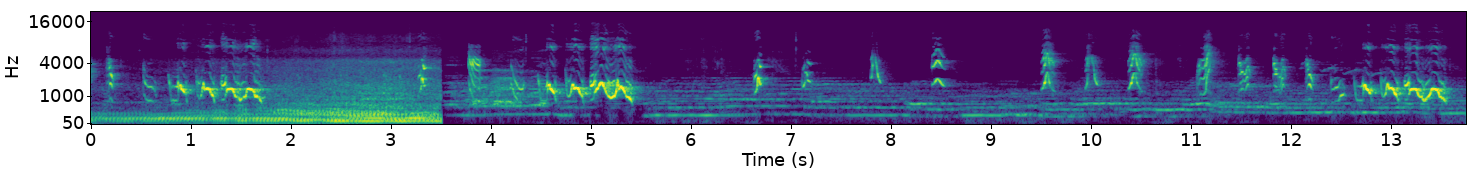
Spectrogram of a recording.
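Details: Black-naped oriole, tame and singing a lot: warbling slurred notes, cut by a harsh broadband noise burst, then scattered sharp chips and rich harmonic whistled phrases against a steady low tone.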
